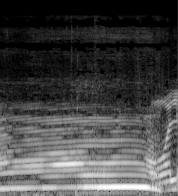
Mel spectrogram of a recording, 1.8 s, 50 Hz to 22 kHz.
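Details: Five-month-old half-Girolando heifer calf near weaning, at a farm in Anápolis, Goiás, Brazil, April 2023; a single sustained, steady low moo lasting nearly two seconds, with the pitch bending upward at the end.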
